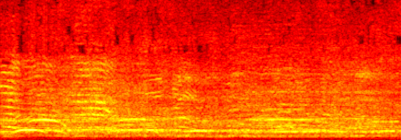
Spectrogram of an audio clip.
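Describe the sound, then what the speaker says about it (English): Wrestling crowd at a district tournament shouting and bellowing loudly and continuously, a sustained roar of raised voices calling for a two-point takedown. "The crowd's calling for two"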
